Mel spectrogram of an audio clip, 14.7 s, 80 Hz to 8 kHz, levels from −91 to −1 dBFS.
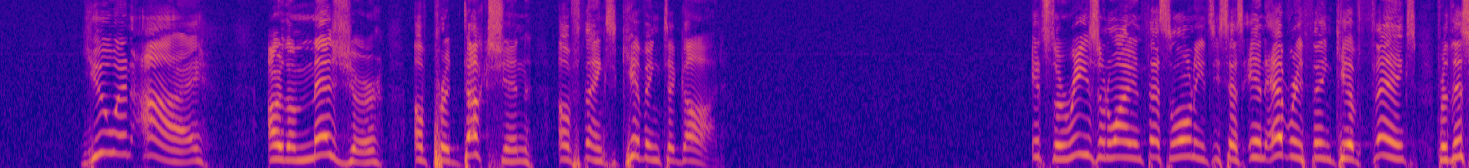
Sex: male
